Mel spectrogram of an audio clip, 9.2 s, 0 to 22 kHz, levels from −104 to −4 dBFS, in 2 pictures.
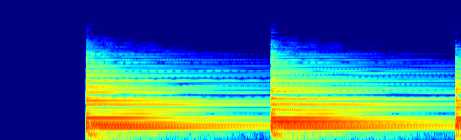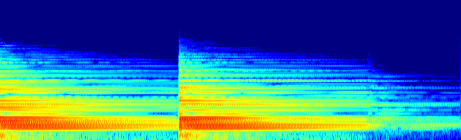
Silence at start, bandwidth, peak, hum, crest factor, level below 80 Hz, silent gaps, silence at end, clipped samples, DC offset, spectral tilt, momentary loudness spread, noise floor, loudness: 0.85 s; 5.8 kHz; -4 dBFS; none; 18 dB; -50 dBFS; none; 0.8 s; under 0.1%; under 0.1%; -8.5 dB/octave; 16 LU; -52 dBFS; -22 LUFS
